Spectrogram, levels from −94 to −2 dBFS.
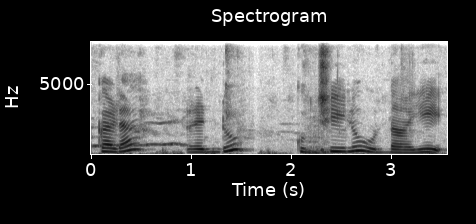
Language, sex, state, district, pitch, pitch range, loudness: Telugu, female, Andhra Pradesh, Annamaya, 250 Hz, 215-320 Hz, -16 LUFS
